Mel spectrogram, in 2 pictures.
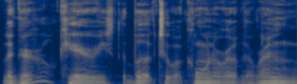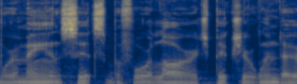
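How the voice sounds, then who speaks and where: A man's voice: low voice, mellow. A man hosting and narrating a dramatized live audiobook reading, with music playing behind him.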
